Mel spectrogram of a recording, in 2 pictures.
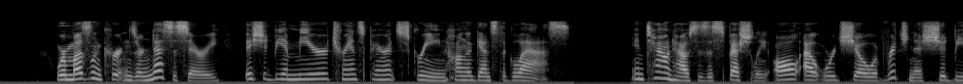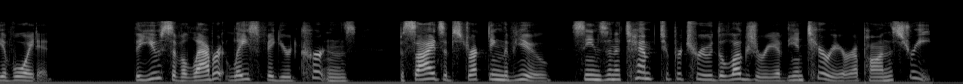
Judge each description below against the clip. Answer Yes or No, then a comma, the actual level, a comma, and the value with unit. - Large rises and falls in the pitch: No, average, 4.9 semitones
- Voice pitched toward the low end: No, high, 200 Hz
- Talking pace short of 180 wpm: Yes, average, 160 wpm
